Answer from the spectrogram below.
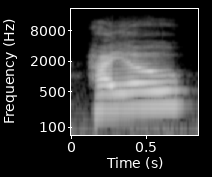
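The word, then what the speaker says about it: Hayao: make films I want to make sure I pronounce his name right give me one second Hao Miyazaki IO Miyazaki I hope I said that right he's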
